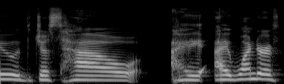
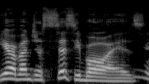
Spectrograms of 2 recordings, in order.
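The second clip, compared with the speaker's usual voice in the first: impression of an old-school man's voice. Act out what a man was about to say after his spiel, imitating a man's old-school voice. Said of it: "just imitating".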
